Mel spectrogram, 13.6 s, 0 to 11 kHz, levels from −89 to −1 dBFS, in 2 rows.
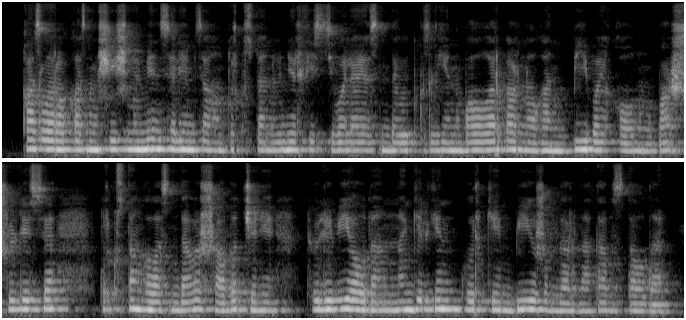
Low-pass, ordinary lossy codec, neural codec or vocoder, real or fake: none; none; vocoder, 22.05 kHz, 80 mel bands, WaveNeXt; fake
